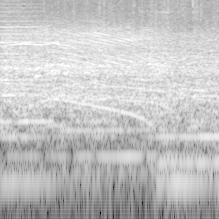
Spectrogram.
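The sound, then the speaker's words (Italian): A crowd giving three cheers for Winston Churchill: loud, dense cheering and shouting that holds steady without a break. “Signore e signori, c'è solo una cosa che posso dirvi ora. Tre urrà per Winston Churchill!”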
